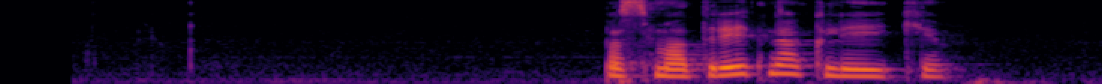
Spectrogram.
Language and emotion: Russian, neutral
